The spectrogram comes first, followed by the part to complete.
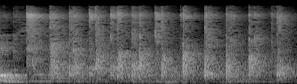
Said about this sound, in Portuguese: uma uh, salva de palmas por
